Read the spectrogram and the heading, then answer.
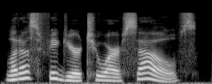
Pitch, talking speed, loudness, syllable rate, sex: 205 Hz, 140 wpm, -13 LUFS, 4.7 syllables/s, female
